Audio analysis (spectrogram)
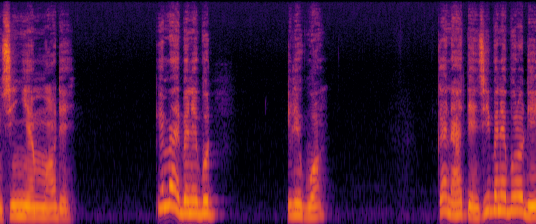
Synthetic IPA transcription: n̩˨si˦ɲe˦m̩˦mɔ˨a˦de˨ | ke˦ma˦e˨be˦ne˦bo˦d̚ | i˦li˦ɡʷɔ˦ | ke˦˨na˨e˦te˨n̩˨si˦be˦ne˦bo˦ɾo˦di˨

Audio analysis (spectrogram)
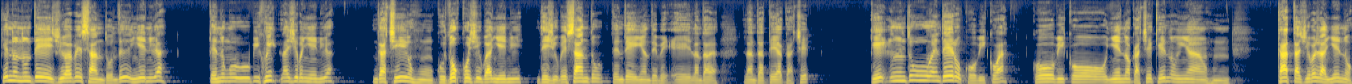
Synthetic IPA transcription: ke˦nũ˧nũ˦nd̪e˦˨ʒi˧βa˧βe˦˧sa˧nd̪o˨nd̪ɨ˦ʔɲẽ˦nĩ˧βja˦ | t̪e˧nũ˧˦˧βi˦˧hʷi˦nã˧ʒi˦βa˦˧ɲẽ˧nĩ˧ja˦ | ŋɡa˧t͡ʃi˦ũ˧ɦũ˨ku˨ðo˦ko˧ʒi˧βa˦ɲẽ˧nĩ˧i˦ | nd̪e˧˨ʒu˧˨βe˧sa˦nd̪o˧t̪e˧nd̪e˧˨˧ɲã˧nd̪e˨βe˨ʔe˧la˧nd̪a˧ | la˧nd̪a˧t̪e˧a˧ka˨t͡ʃe˦ | ke˧˦˧ɨ̃˦nd̪u˦e˧nd̪e˦ɾo˧ko˨βi˧ko˧a˦ | ko˧βi˧ko˧ɲẽ˧nõ˧a˧ka˨t͡ʃe˦ke˦nũ˧i˧ɲã˧ũ˧˨ɦũ˨ | ka˦t̪a˧ʒi˧βa˦ʒa˧˨˧ɲẽ˦nõ˨

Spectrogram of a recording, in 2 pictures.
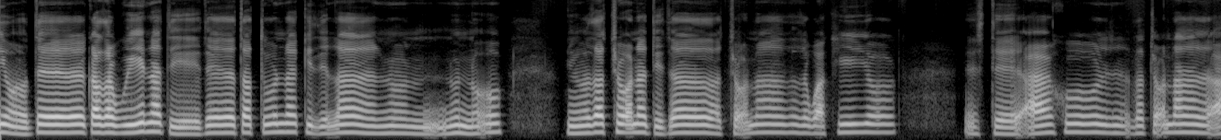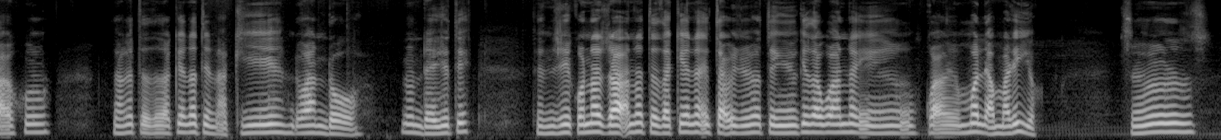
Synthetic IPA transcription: ɲũ˨t̪e˧ka˧ða˧wʷiː˦nã˦t̪i˨t̪e˧t̪a˧t̪u˦nã˦ki˧ði˧nã˦nũ˧nũ˦nũ˧˨ʔũ˦ | ɲũ˧˦ða˦t͡ʃo˦˧nã˦t̪i˨t̪a˦ða˧t͡ʃo˧ʔo̰˧˦nã˦˧wʷa˧hi˦jo˦ | e˨st̪e˨a˦xu˦ða˧t͡ʃo˦ʔnã˦a̰˦˧hu˦ | ða˧kã˦t̪e˧ða˧ke˦nã˦t̪i˧nã̰˨kĩ˧˦nd̪u˧a˦nd̪oː˨ | nũ˦˧nd̪e˨˧ju˧t̪i˦ | t̪e˧nd͡ʒi˧ko˧nã˦ʒa˧˨ʔnã˦t̪e˧ða˧ke˦nã˦˧ĩ˧t̪a˧i˧ʒu˧jo˦t̪e˧ɲũ˧ki˦ða˦wa˦˧nã˦ĩ˧kʷa̰˧mõ˦lĩ˧˨a˨mã˧ɾi˦jo˨ | sũ˨˦

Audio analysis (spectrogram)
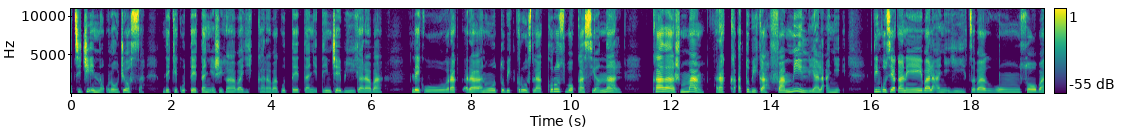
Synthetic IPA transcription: t͡ʃi˧t͡ʃi˦nu˧lo˧d͡ʒjo˦sa̰˨ | d̪e˨ke˨ɡu˦t̪e˧t̪a˧ɲḭ˧ʃi˧ɡa˧˦ba˧ji˨ka˨ɾa˧βa˧ɡu˦t̪e˨˧˦t̪a˧ɲḭ˧t̪i˦nt͡ʃe˦bi˧˦ɡa˧ɾa˧ba˧ | le˦ɡu˨ɾa˧ɾa˧nu˨˧˦t̪u˧bi˧kɾu˦sla˧kɾu˦sbo˧ka˧sjo˧na˦˨l | ka˦d̪a˧ʂma˦˨ŋ | ɾa˧kʰa˨˦t̪u˧bi˧ɡa˨fa˧mi˦lja˨la̰˨ɲi˧ʔ | t̪i˦ŋɡu˧sja˦ɡa˧ne˨˧ba˦la̰˧˨ɲi˧ji˨t͡sa˧ba˦ɡu˧ŋso˧ba˦

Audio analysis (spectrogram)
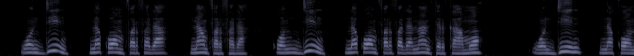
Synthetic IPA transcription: wo˨ndi˦nː | a˦ko˦˨mfa˦ɾfa˦da˦ | na˦n˨fa˨ɾfa˨da˨ | ko˨mdi˦nː | a˦ko˦m˨fa˨˦ɾfa˦da˦na˦nte˨ɾka˨mo˦ | wo˨ndi˦nː | a˦ko˦m

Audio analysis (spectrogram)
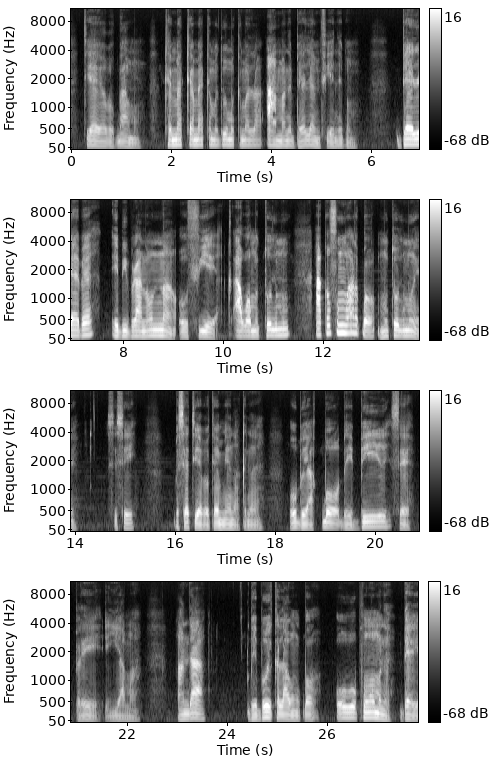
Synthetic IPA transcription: tʰi˨e˦˨jo˦βe˨ɡ͡ba˦˨mo˨ | kʰe˦me˦ke˦me˦ke˦me˦do˦mu˨ke˦me˦la˦a˨ma˨ne˨be˨˦le˦m̩˨fi˦e˨ne˦be˨mu˨ | be˨le˨be˦ | e˨bi˨bɾa˨no˦na˨o˨fi˦e˨a˨wo˦mu˨to˦lu˦mu˦ | a˨ke˦fu˦n˦wa˦ɾi˦k͡po˨mu˦to˦lu˦mu˦e˨ | si˨se˦ | be˨se˦ti˨e˨βe˨ke˦˨mi˨˦e˦n˨a˨ki˨ne˦ | o˦be˨a˨k͡pɔ˦be˨be˦se˨ | pɾe˦˨e˨ji˨a˨ma˨ | a˨nda˦ | be˨bo˦e˨ki˨la˨wo˨ŋ˨k͡pɔ˦ | o˦wo˦pʰu˦o˦mi˨ne˨be˨j

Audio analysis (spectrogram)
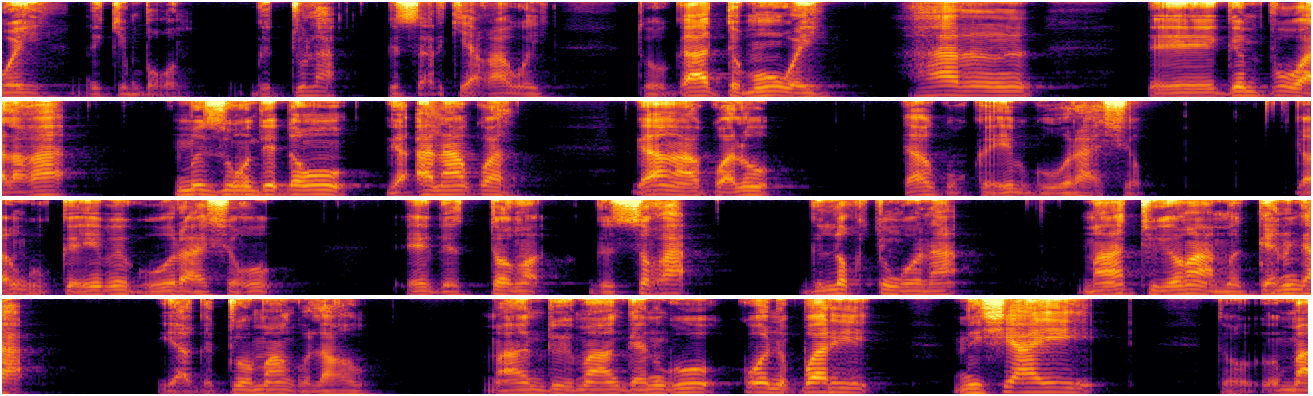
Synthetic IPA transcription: we˦i˦ni˨ki˨mbo̰˨ko̰˨m | ɡə˨tu˦la˦ | ɡ̥ə˨sa̰˦ɾki˦ja̰˨ka̰˦we˨i˦ | to̰˨ɡa˦to˨mo˦ŋ˦we˨i˨ | ha˦ɾ | e˨ɡi˦npi˦wa˨lka˦ | mə˦zu˦ŋ˦di˦ɗo˦ŋu˦ɡə˨ʔa˦na˦kʷa˦l | ɡa˦ŋa˨kʷa˨lu˦ | ɡ̥a˦ɡu˨kka̰˨ji˦bɡə˨wu˦ɾa̰˨ʃo̰˨k̚ | ɡ̥a̰˦ŋɡṵ˨kke˨ji˦be˦ɡi˨wu˦ɾa˨ʃo˨ku˦ | e˦ɡi˨to˦ma˨ | ɡi˨so˦ka˦ | ɡi˨lo˦kt͡ʃi˦ŋɡo˨na˦ | ma˨˦tu˨jo˦ŋa˨mi˨ɡe˨n˦ŋɡa˦ | ja̰˨ɡi˨to˦ma˦˨ɡu˨la˦ku˨ | mʔa̰˨n˦du˨ma˨ɡe˨nɡu˦ko˦ni˨ɓʷa˦ɾi˦ | ni˦ʃa˦ji˦ | to̰˨ma˨

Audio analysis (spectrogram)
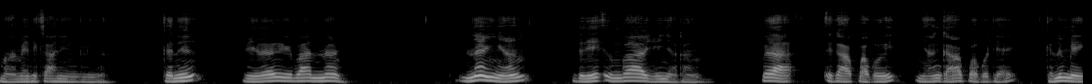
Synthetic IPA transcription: mãː˨mɛ̃˧˦tɨ˧ka̰ː˧˦nĩː˨˦ɡɨ˧lɨ˧˨ŋã˨ | ɡ̥ɜ˨nĩ˦ | veː˨lɜ˦ɣə˦le˧˦ɓa˦nã˦˨ŋ | nã˦ɲã˨˦ŋ | be˨ɾe˨˦ʔe˧˦ŋɔ˦la˦˨zu˨˦ɲã˨kã˨˦ŋ˧ | k͡pɜ˦la˧ | e˧k̬aː˨k͡pa˨ko˧lo˧˦i˦ɲã˨˦ŋ˦ɡaː˨˦k͡pa˨ko˧o˧t̬i˨a˨i˦ | ɡ̥ɜ˨nĩ˦mɛ̃˧nĩ˨

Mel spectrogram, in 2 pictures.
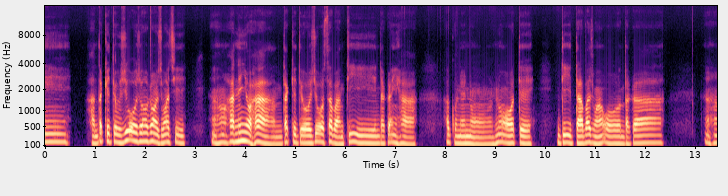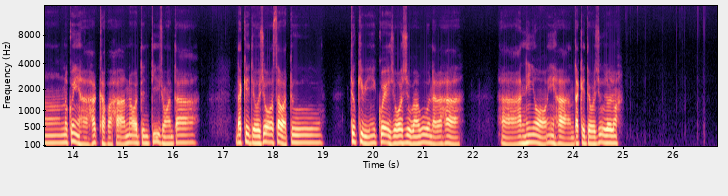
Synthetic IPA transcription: ha˨nd̪a˦ke˧t̪e˧o˧ʒu˦ʔo˦ʒu˧kʷã˦ka˦õ˧ʒu˧˨ã˦t͡ʃi˧ | ã˧ɦã˧ɦa˦n̥ĩ˦ɲũ˧βa˨ɦa˦˨nd̪a˦ke˧t̪̬e˧o˧ʒu˦ʔo˦sa˦βa˨nd̪i˦ʔi˧nd̪a˧ka˦ĩ˧ɦa˧ | ha˦ku˧nẽ˧nũː˨n̥ũ˦o˧˦t̪e˧ | nd̪i˧ʔi˧t̪a˧βa˦ʒu˧˨kʷã˦o˧nd̪a˨ka˦ | ã˧ɦã˧nũ˦ku˦ĩ˧ɦa˨ɦa˦ka˨βa˧˨ha˧˨nõ˦o˧˦t̪e˧nd̪i˦ʔi˧ʒu˧kã˧nd̪a˦ | nd̪a˦ke˦˧t̪̬e˧o˧ʒo˦o˦sa˦βa˨t̪u˦ | t̪u˦ki˦˧βi˨ĩ˦kʷe˦ʔe˧ʒo˧o˦ʒu˧kã˧ku˦˧nd̪a˨ka˦ɦa˦˧ | ha˧ha˦n̥ĩ˦ɲõ˦o˧ĩ˦ɦa˧nd̪a˦ke˧t̪e˧o˧ʒu˦ʔu˦˧ʒo˦ʒu˧ã˧

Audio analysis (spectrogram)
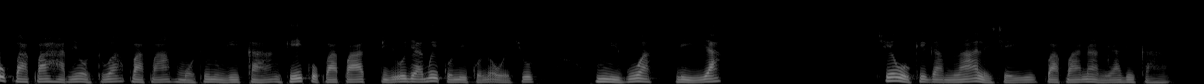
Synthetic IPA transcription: o˦˨k͡pa˧˨k͡pa˧˦˧ɦa˨mi˨˧˦ɔ˨tu˨˧˦a˦˨k͡pa˧˨k͡pa˧˦˧mɔ˨tu˧nu˧˨ŋ˨ɡe˧ka˨˦ŋ̩˨ke˨˦i˦ko˨k͡pa˧˨k͡pa˧˦˧pi˨o̰˦d͡ʒa˧˨˦ɡ͡be˦˨ko˨nu˧i˨ko˨nɔ̰˧˨wɛ˨t͡ʃo˧ | u˧mi˨ɡu˦a˧˨ | le˨ja˦ | t͡ʃɛ˦wo˨ke˧ɡa˨m̩˨la˨˦˨lɛ˨t͡ʃɛ˨je˧u˧˨k͡pa˧˨k͡pa˨˦na˦˨mi˧a˦ɡe˧ka˨˦

